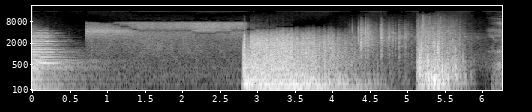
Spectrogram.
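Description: Cartoon sound effects: a falling whistle-like tone and a high hiss, then a heavy crash about three seconds in, some crackling, and a second loud crash near the end, as a block smashes into rubble.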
